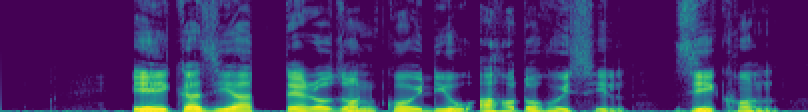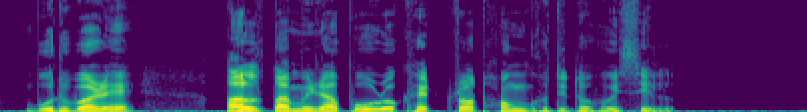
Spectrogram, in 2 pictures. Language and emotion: Assamese, neutral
